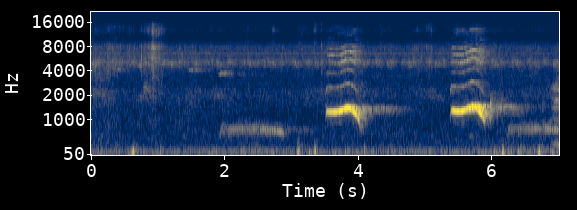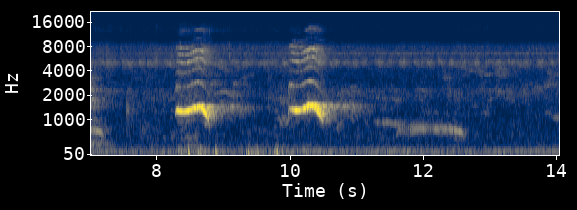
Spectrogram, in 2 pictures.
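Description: Birds calling back and forth: a loud short call that rises and then falls, with overtones, comes four times, alternating with a lower, longer, slightly falling note heard about three times. A steady high-pitched insect drone runs underneath.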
